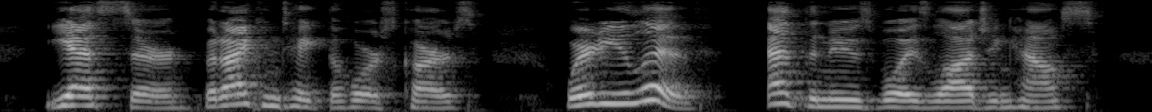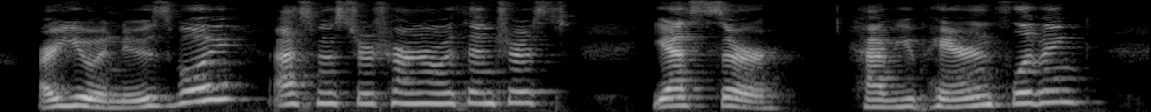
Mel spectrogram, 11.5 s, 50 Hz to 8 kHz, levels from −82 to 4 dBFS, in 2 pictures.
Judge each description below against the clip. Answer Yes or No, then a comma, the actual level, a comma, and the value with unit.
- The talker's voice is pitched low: No, high, 215 Hz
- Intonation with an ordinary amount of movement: No, wide, 7.5 semitones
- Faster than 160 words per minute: Yes, average, 170 wpm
